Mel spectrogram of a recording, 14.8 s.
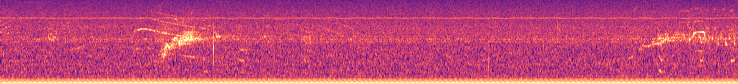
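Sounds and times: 
low hum and hiss: 0:00.0 - 0:14.7
orca pulsed call: 0:02.5 - 0:05.4, 0:12.6 - 0:14.7.

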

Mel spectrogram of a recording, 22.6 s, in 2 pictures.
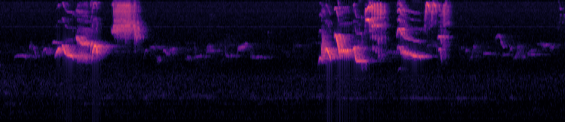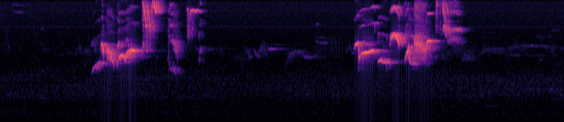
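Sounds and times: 
Eurasian blackbird Turdus merula singing mellow fluting phrases: 0:00.4 - 0:05.4, 0:06.4 - 0:11.3, 0:13.1 - 0:15.4, 0:18.4 - 0:20.7.

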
